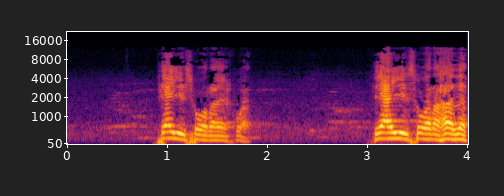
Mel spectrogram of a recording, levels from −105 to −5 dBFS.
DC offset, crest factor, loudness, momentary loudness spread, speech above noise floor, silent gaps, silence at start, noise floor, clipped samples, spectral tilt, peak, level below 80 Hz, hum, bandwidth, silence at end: under 0.1%; 18 dB; -18 LUFS; 17 LU; 40 dB; none; 0.9 s; -56 dBFS; under 0.1%; -6 dB/octave; -2 dBFS; -44 dBFS; none; 12 kHz; 0 s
